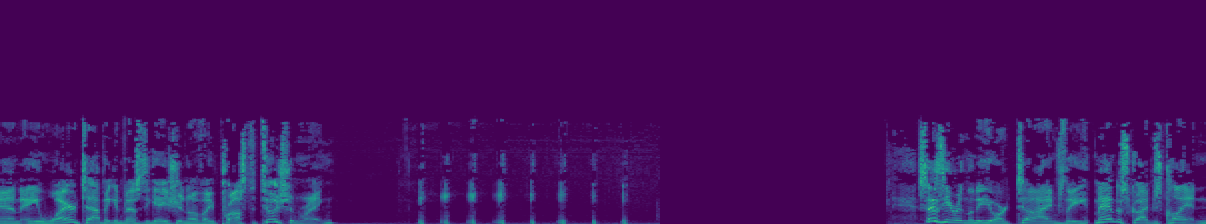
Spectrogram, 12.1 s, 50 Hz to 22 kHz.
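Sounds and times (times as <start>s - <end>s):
man's breathy laughter: 4.1s - 6.5s.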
